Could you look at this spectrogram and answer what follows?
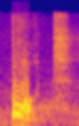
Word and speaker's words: bought: to the pronunciation by bought you notice that o u g HT is pronounced ought by bought come came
